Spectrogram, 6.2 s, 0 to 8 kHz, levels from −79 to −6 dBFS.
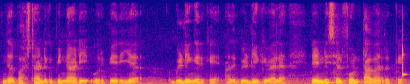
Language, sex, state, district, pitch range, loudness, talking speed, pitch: Tamil, female, Tamil Nadu, Nilgiris, 115-130 Hz, -18 LUFS, 175 wpm, 120 Hz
